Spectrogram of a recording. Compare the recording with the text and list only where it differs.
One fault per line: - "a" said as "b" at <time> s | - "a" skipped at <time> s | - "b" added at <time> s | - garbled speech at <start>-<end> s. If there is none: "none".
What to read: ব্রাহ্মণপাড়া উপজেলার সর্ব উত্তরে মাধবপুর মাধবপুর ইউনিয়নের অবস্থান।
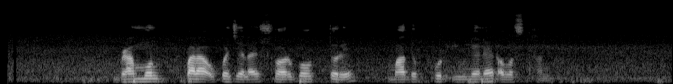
- "মাধবপুর" skipped at 4.4 s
